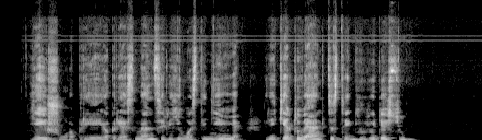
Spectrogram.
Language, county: Lithuanian, Vilnius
